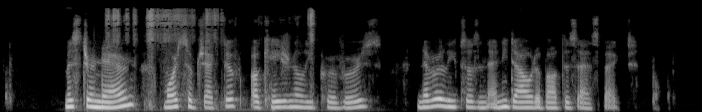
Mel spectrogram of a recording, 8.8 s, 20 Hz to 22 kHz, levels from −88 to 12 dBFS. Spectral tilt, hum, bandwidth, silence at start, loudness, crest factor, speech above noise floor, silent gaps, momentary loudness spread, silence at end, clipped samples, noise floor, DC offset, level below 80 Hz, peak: -6.5 dB/octave; none; 16 kHz; 0.8 s; -18 LUFS; 16 dB; 61 dB; none; 14 LU; 1.05 s; under 0.1%; -78 dBFS; under 0.1%; -64 dBFS; -2 dBFS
